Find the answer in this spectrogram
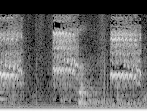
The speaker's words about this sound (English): And I'm sure the wee sheep was bleating. I'm sure the wee sheep was crying.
